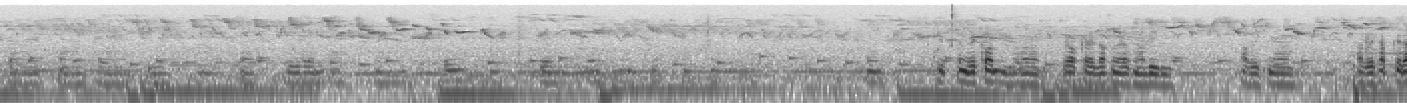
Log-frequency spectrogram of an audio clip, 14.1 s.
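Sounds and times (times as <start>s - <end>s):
low rumble: 0.0s - 7.9s
songbirds chirping and singing: 0.0s - 14.0s.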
